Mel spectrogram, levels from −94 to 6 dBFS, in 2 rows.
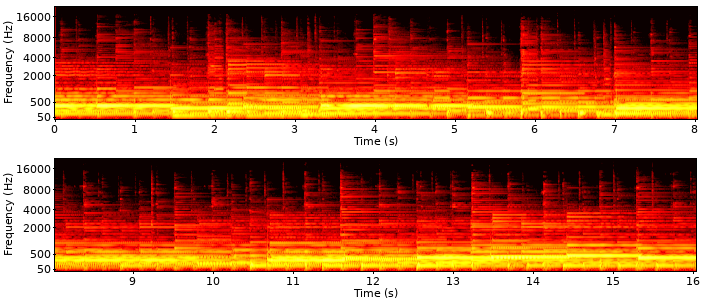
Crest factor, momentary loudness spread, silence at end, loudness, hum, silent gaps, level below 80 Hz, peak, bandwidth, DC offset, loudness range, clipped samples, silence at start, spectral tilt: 12 dB; 7 LU; 0 s; -17 LUFS; none; none; -52 dBFS; -4 dBFS; 9 kHz; under 0.1%; 3 LU; under 0.1%; 0 s; -9 dB/octave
